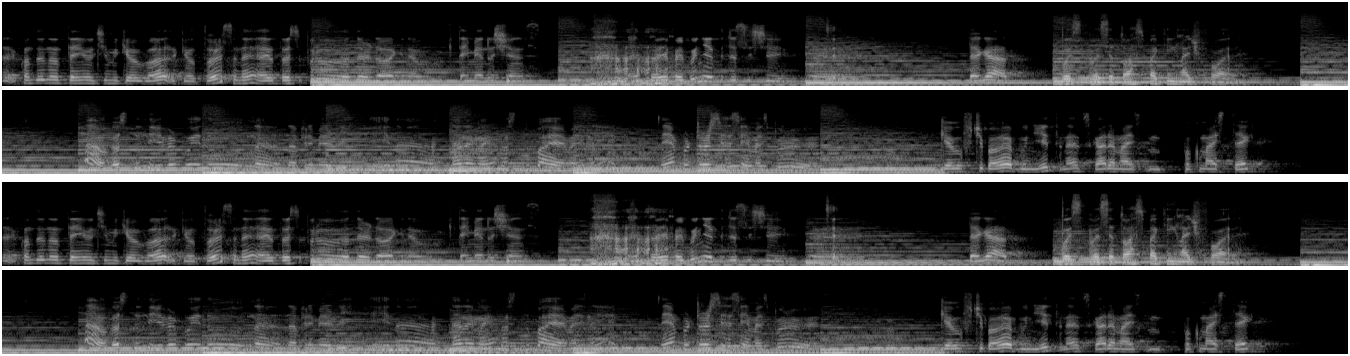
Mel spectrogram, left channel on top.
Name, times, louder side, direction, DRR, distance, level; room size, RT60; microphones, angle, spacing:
voice 1, 0.0-5.2 6.2-8.7 9.7-10.2 14.3-19.7 20.0-21.7 22.2-22.6 22.8-26.0, left 1 dB, 10° left, 1.2 m, -30 dB
sound 1, 3.1-22.9, left 2 dB, 60° left, 1.3 m, -25 dB
voice 2, 5.9-6.7 8.3-8.4 10.5-12.4, right 1 dB, 15° right, 0.9 m, -25 dB
28.5 x 21.5 x 7.4 m
head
